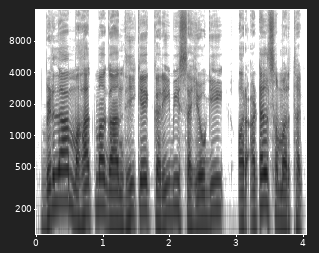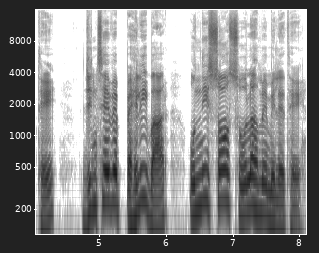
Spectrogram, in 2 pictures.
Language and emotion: Hindi, neutral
